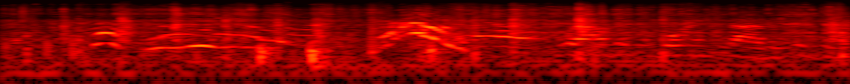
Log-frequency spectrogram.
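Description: A young child's high voice making wordless calls and squeals that rise and fall in pitch, with scattered light clicks.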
